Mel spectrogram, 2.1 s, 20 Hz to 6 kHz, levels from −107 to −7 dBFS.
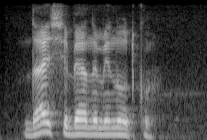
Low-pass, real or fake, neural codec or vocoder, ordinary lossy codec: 5.4 kHz; real; none; none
